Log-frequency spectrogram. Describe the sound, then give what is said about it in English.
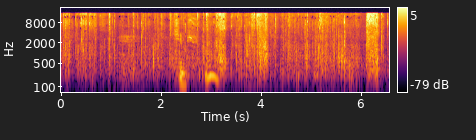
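Wrapping paper crinkles and tears as a Christmas present is opened, with irregular rustles and sharper ripping bursts that come and go in uneven clusters. “And then I open the present.”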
